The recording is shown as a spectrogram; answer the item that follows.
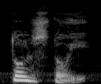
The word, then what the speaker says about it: Tolstoy: Es de un conocido escritor llamado León Tolstoy, o bien, como algunos pronuncian, Tolstoy.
